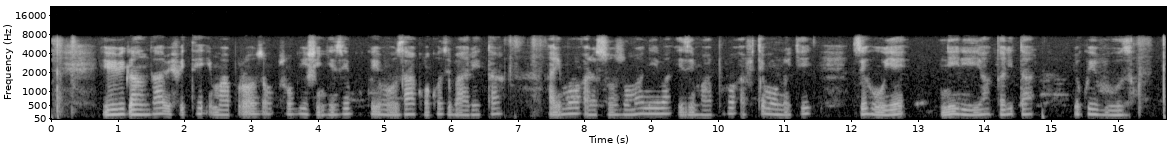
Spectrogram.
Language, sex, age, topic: Kinyarwanda, female, 36-49, finance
